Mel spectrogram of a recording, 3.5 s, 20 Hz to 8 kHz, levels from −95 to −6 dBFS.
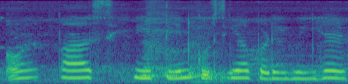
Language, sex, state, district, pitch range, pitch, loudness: Hindi, female, Uttar Pradesh, Jyotiba Phule Nagar, 240-255 Hz, 250 Hz, -30 LUFS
